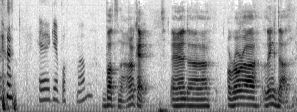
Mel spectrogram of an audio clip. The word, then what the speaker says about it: Hedje Botnan: Hedje Botnan.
